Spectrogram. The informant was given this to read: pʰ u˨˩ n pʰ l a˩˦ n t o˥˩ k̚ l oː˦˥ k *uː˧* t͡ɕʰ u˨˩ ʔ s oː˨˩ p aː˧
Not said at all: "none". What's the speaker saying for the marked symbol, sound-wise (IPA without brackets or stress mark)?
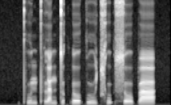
uː˧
